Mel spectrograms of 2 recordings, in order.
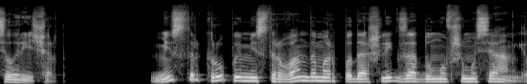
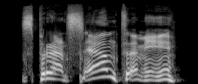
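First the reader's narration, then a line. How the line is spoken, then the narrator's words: Barked. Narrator (Russian): рявкнул мистер Круп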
